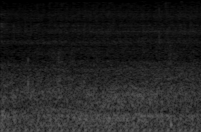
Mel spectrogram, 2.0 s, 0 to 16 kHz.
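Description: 1997 BMW R1100RT's oil-cooled boxer twin running steadily at cruising speed in fifth gear on light throttle, under a steady rush of riding wind.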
